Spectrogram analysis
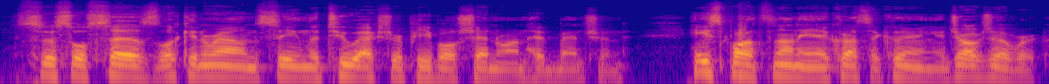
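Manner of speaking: normal talking voice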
